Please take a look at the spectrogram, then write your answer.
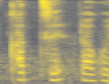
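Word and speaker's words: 月: 일단 월은 가츠라고 있습니다. 가츠.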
